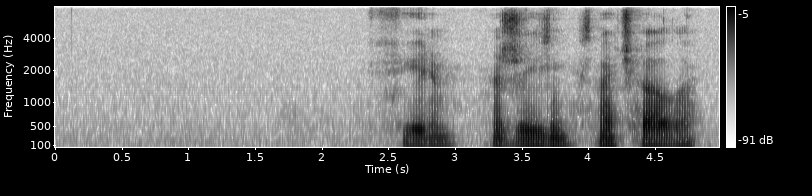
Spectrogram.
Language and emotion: Russian, neutral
